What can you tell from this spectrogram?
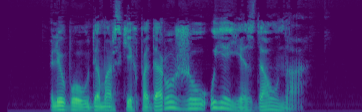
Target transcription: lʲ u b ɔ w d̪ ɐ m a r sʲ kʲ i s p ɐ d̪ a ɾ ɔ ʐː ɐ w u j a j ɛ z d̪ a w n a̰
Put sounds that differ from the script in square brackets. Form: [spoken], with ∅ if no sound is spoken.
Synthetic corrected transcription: lʲ u b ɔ w d̪ ɐ m a r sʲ kʲ i [x] p ɐ d̪ a ɾ ɔ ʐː ɐ w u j a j ɛ z d̪ a w n a̰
